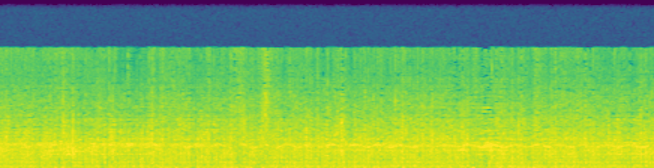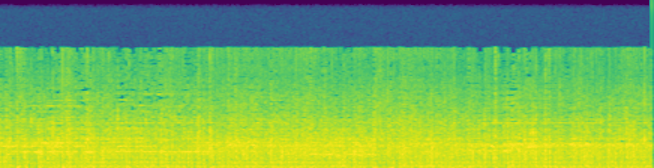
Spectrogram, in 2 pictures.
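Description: Fireworks finale barrage: a great many aerial shells bursting so close together that they merge into one loud, steady, dense rumble.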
